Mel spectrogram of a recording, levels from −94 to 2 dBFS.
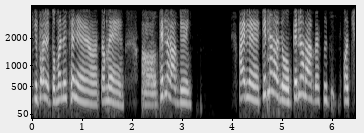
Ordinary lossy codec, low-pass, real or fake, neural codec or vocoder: none; 3.6 kHz; fake; codec, 44.1 kHz, 1.7 kbps, Pupu-Codec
